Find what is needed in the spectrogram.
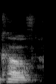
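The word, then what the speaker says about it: Cobh: Titanic was Queenstown, Now Cove. Queenstown, Yeah. which is now called Cove. Kobh is how it's spelled.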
